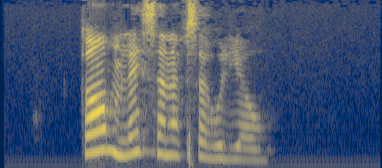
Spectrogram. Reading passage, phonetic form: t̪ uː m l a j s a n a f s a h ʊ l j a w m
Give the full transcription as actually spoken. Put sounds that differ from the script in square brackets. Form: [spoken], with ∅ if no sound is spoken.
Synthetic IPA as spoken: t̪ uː m l a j s a n a f s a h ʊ l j a w m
